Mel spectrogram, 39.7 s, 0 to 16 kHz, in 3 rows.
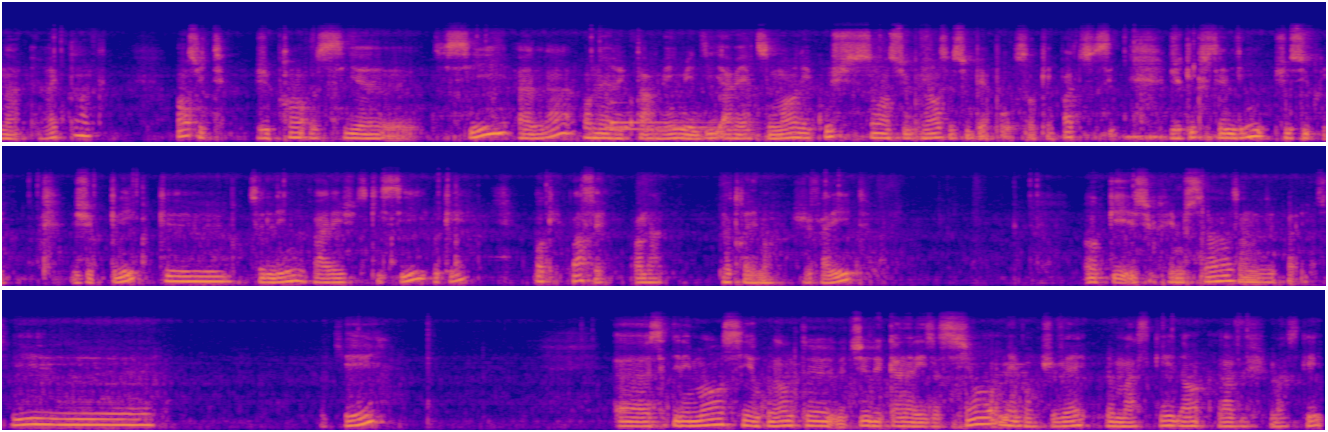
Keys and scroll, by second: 10.2 Escape, 12.8 ctrl+x, 25.0 ctrl+x.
